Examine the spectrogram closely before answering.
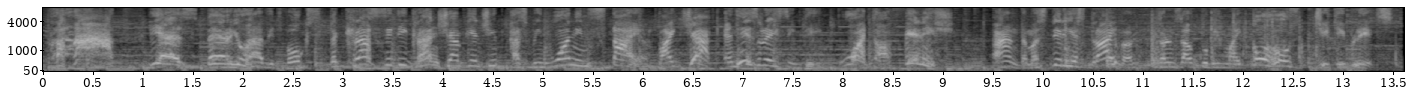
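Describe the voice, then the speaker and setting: An exuberant race commentator, smug and showy, with an animated voice. He calls it like a video game sports announcer over music. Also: very high voice, a little slow, creaky, full character voice. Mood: jubilant.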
